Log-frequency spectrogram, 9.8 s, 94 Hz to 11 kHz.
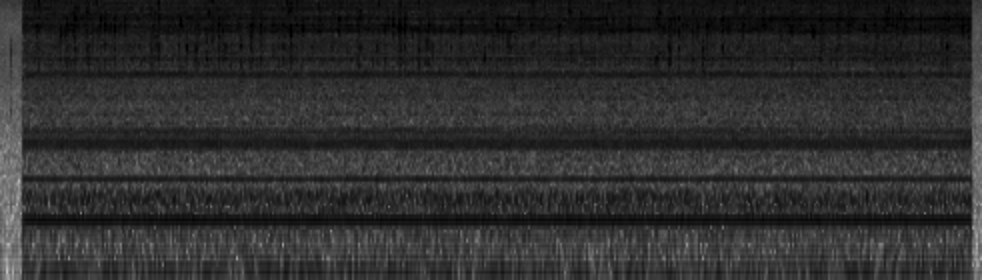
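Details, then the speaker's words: Water cooler tested under 3D load: steady constant-pitch hum with faint rushing, an unusually loud, very unpleasant pump whine; the unit may be defective. "alors je sais pas si c'est un modèle que j'ai eu buggé mais regardez au niveau du bruit la pompe c'est vraiment hyper hyper désagréable"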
